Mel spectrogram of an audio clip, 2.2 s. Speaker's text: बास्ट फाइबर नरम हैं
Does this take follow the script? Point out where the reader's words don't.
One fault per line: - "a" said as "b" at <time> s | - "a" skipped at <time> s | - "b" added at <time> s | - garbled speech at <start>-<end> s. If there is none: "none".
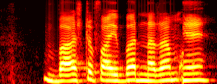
none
